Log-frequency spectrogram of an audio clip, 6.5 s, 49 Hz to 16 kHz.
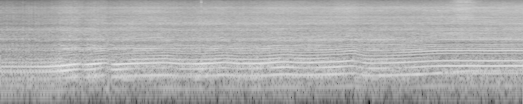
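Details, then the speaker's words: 1999 Yamaha Vmax 700 triple two-stroke snowmobile with swapped carbs: revs stumble and skip when the throttle comes back on, bogging; flooding or clutching suspected, with plugs to be checked. "definitely bogy after have check those [Music] plugs yeah right there I just hear it skipping out huh honestly I don't know right there it kind of seems like it's flooding"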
